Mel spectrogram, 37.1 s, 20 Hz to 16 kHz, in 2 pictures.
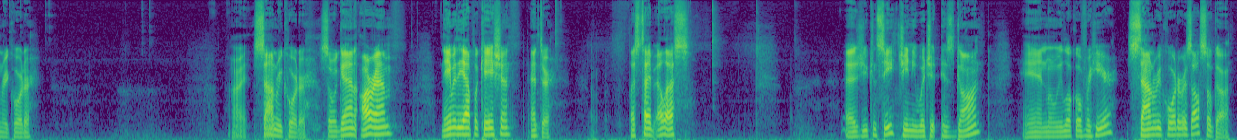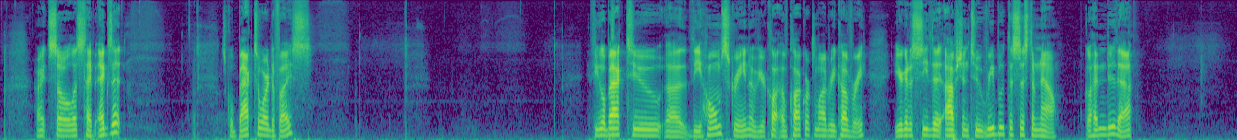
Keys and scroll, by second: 4.9-5.7 typing, 6.5 ctrl+v, 8.3 Return, 9.6-10.3 typing, 10.6 Return, 19.6-20.7 typing.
